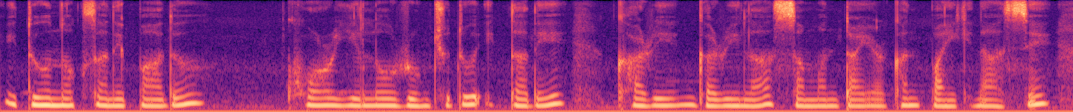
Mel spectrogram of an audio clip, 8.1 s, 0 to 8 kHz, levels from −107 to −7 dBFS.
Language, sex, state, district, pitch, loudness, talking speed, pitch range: Nagamese, female, Nagaland, Kohima, 185 Hz, -21 LUFS, 135 wpm, 175-200 Hz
